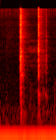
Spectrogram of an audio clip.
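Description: A set of reusable plates is tapped, giving two short, bright clicks that die away almost at once. A steady low hum runs underneath throughout.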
